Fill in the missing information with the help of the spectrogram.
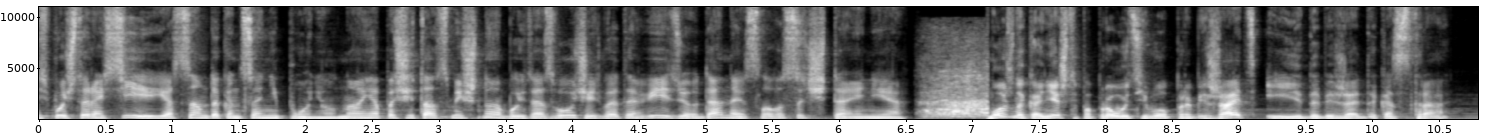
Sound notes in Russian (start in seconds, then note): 6.6 закадровый смех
